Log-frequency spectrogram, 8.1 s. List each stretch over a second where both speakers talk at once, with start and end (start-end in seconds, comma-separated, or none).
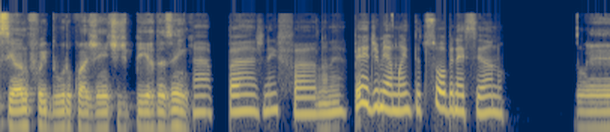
none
